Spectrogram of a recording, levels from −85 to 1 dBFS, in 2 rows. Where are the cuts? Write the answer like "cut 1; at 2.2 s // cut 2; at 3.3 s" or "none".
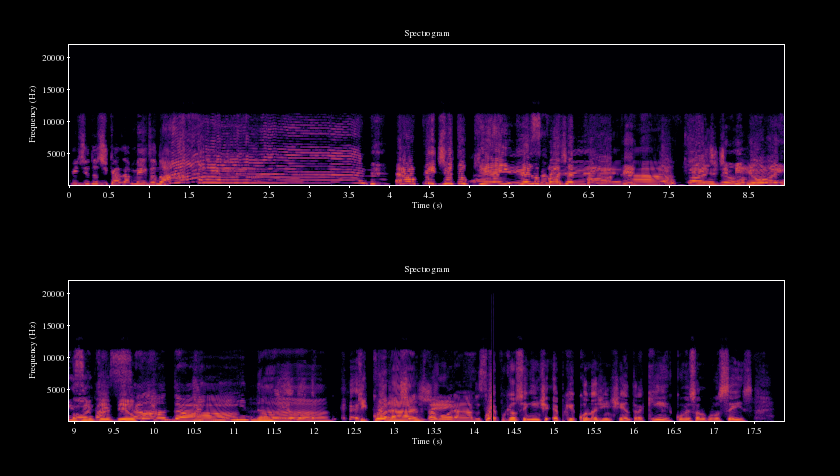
none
